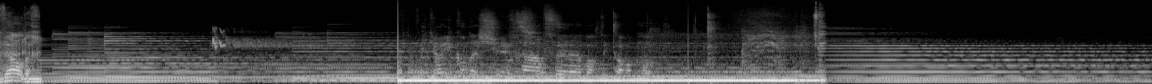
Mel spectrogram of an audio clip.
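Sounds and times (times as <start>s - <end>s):
speech: 0.0s - 0.6s
Wet Stereo Reverb effect: 4.0s - 8.3s.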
